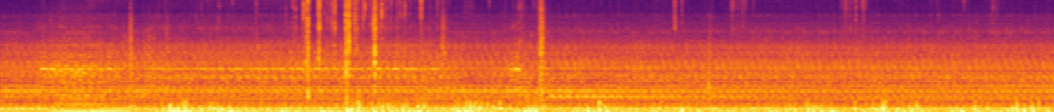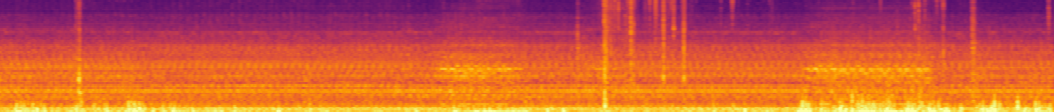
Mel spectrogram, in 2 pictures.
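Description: A log splitter's hydraulics whine as the ram pushes down.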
